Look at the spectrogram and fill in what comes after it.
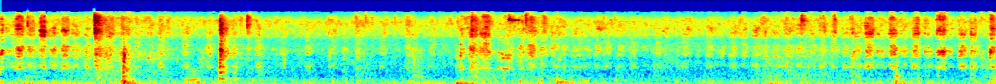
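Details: Breathy panting from a dog, short airy puffs in uneven bursts, a few louder huffs standing out, over a low background hum.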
